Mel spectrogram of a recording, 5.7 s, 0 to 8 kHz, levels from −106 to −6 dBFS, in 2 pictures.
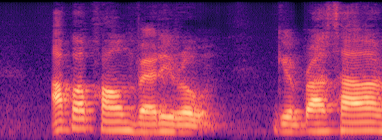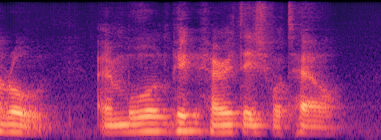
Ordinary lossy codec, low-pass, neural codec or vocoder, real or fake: none; none; codec, 16 kHz, 1 kbps, X-Codec, WavLM features, trained on Multilingual LibriSpeech; fake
